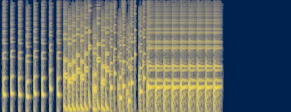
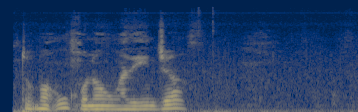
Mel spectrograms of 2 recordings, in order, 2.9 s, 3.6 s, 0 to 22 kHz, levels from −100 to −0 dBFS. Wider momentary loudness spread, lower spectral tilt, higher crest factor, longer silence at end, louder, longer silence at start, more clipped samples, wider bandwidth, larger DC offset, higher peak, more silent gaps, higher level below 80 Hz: second, 4 LU vs 7 LU; second, -3 dB/octave vs -7 dB/octave; second, 8 dB vs 16 dB; first, 0.7 s vs 0.05 s; first, -7 LUFS vs -35 LUFS; second, 0 s vs 0.15 s; first, 2% vs under 0.1%; first, over 20 kHz vs 14.5 kHz; neither; first, 0 dBFS vs -22 dBFS; neither; first, -30 dBFS vs -56 dBFS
